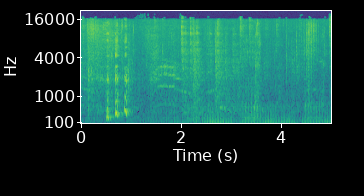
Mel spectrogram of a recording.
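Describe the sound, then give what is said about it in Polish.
A cat purrs, a low, steady rumbling that pulses rhythmically through the second half, after a few short, sharp sounds near the start. “Mruczy, ale nie chce miauczeć.”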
